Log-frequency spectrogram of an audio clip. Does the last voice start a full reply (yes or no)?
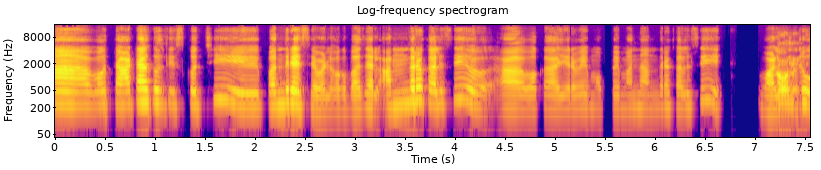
no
